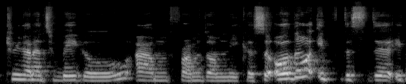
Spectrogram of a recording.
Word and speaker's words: Dominica: how she's pronouncing is we both pronounce it Dominica so it's like at the end and so that we don't get mixed up with Dominican Republic right yes so that's one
